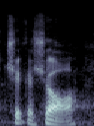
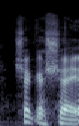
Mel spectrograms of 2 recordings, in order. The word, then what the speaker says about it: Chickasha: it 2005 textbook and I pronounced it wrong as Chickasha nots Chickasaw Chickasha Oklahoma I got corrected during the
